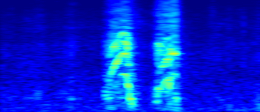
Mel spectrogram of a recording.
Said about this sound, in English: So now I have my zipper basted in place, and what I'm going to do at this point is zip it up.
